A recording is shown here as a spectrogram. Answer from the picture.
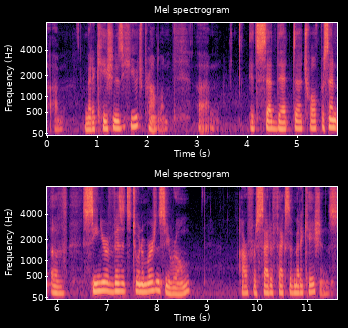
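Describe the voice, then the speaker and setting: With long, frequent pauses, a man speaks at a fairly slow pace in a fairly high pitch, somewhat breathy and with ordinary pitch variation. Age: 60s. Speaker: emergency physician. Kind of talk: interview.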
